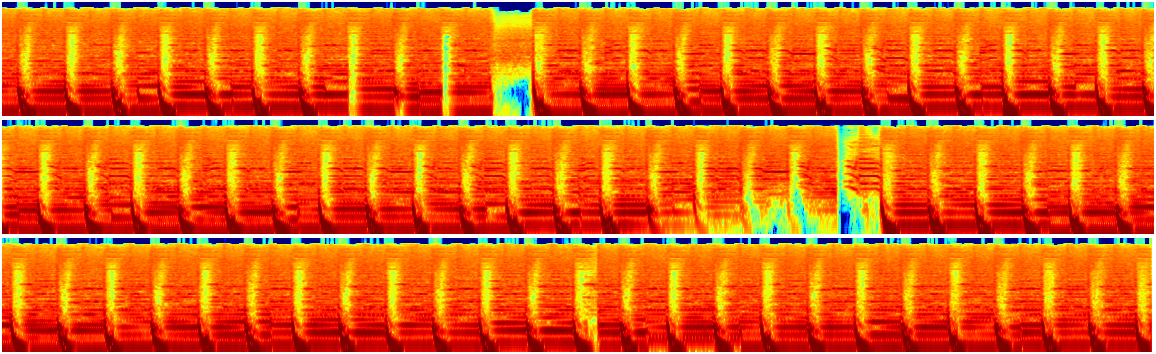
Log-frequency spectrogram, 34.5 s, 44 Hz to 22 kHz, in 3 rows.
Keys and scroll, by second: 6.6 space, 7.1 alt+c, 8.9 shift+F2, 19.1 shift+F2, 19.7 space, 20.5 Escape, 23.6 F3, 28.3 space, 28.6 Escape, 34.4 alt+c.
